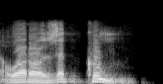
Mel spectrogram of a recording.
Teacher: Ini qaf ketemu dengan kaf, boleh idgham menjadi warazaqkum.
